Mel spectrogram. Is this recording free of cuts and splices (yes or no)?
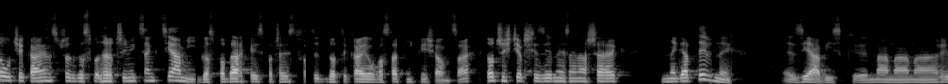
no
